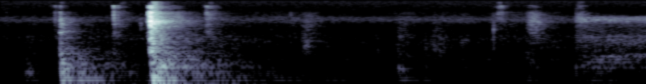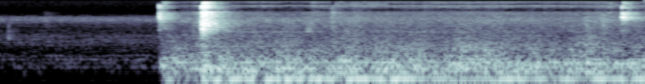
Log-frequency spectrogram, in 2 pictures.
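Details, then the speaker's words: Whirlpool/Maytag dryer after idler pulley replacement for a squeal: a few knocks and clunks, then starts with a steady low hum and even tumble, no squeal; running quietly. "Sounds quiet to me."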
